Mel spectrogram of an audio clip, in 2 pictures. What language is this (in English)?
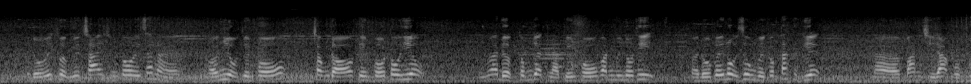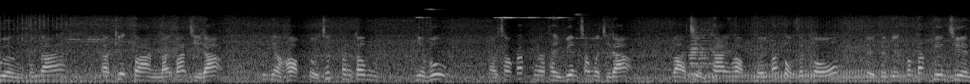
Vietnamese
